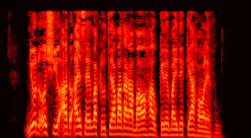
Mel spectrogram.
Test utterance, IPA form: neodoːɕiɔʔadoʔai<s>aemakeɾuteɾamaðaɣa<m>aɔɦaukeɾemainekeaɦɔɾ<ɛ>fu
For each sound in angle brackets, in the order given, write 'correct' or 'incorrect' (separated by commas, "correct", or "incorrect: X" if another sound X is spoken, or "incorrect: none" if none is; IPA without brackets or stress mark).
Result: correct, correct, correct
